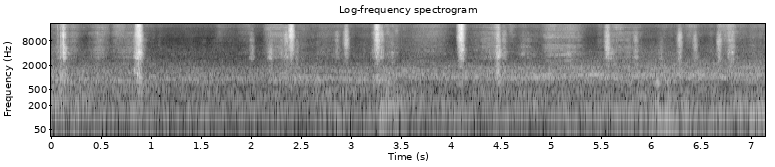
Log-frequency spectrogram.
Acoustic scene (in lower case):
car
